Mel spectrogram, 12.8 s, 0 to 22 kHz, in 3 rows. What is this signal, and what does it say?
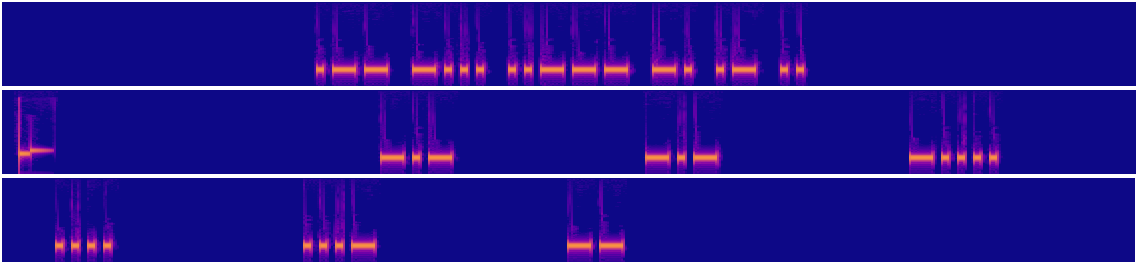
Morse code, heard as a keyed tone, about 40 wpm, spaced as for 17 wpm, 700 Hz. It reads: WB2NAI KK6HVM
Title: USA Call Signs - 6 Characters - 8x Character Spacing - 40wpm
